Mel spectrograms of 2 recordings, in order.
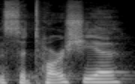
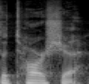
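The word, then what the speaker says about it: Satartia: kind of dumb um Susan says hey Ryan satarshia it's is pronounced satarsha satarsha in Amite county is pronounced emit all right thank you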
